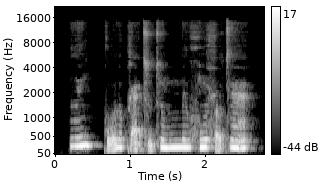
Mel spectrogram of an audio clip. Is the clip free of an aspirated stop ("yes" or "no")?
yes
